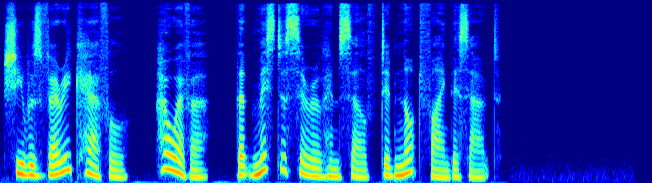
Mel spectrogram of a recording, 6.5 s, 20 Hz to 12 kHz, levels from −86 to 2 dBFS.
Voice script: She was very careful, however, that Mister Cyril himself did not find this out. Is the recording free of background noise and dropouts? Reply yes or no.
yes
